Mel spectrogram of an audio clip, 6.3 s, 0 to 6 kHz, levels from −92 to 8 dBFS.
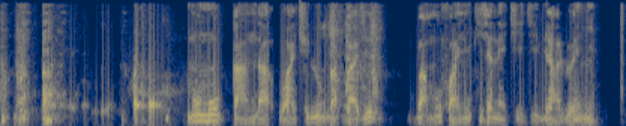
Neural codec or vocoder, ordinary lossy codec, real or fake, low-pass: vocoder, 22.05 kHz, 80 mel bands, Vocos; AAC, 48 kbps; fake; 5.4 kHz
